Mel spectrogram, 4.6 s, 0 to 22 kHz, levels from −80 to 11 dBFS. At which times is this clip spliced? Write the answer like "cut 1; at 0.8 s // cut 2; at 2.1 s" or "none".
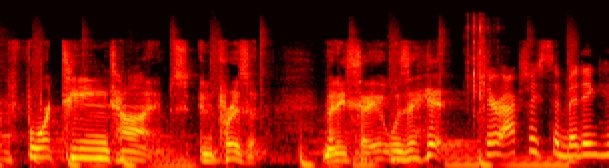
cut 1; at 3.5 s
